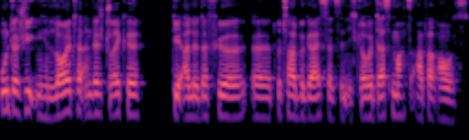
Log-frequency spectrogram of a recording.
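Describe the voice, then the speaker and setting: A man talks at a very fast pace, his pitch fairly high and his tone dark and mellow. The recording is very clean, with a silent background. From Germany, Wuppertal. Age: 30s. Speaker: ultramarathon race organizer. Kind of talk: casual chat.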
